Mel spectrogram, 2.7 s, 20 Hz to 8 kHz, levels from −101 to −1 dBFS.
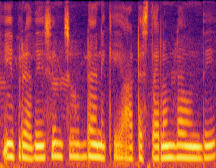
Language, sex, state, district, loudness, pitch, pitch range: Telugu, female, Telangana, Mahabubabad, -12 LUFS, 215 Hz, 210-225 Hz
